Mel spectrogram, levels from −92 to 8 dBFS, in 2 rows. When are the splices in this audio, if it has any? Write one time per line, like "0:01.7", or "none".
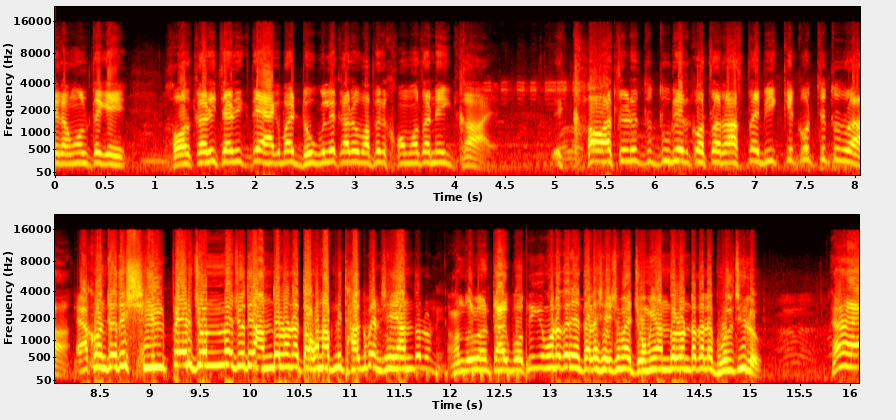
0:08.2
0:12.8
